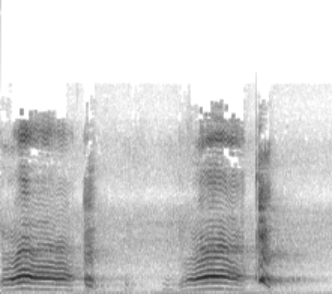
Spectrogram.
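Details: Newborn on first day in hospital: two strong, clear wails with brief breaths between them; a newborn's normal cry.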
